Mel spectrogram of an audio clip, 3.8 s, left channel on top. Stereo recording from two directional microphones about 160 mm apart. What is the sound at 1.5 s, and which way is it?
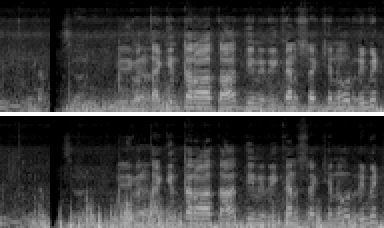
Speech, 15° left (ahead or behind).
